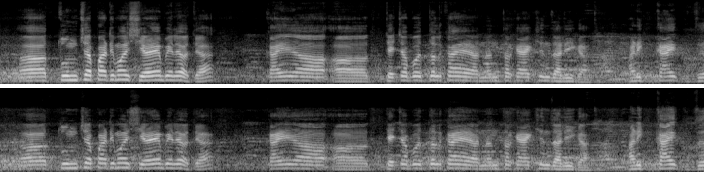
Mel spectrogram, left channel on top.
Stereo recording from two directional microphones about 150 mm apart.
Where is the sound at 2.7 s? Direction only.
20° left (ahead or behind).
